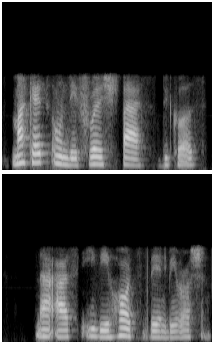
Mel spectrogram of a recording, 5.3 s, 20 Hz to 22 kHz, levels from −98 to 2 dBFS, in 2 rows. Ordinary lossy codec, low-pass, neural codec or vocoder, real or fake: Opus, 64 kbps; 3.6 kHz; codec, 16 kHz, 1 kbps, X-Codec, HuBERT features, trained on LibriSpeech; fake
